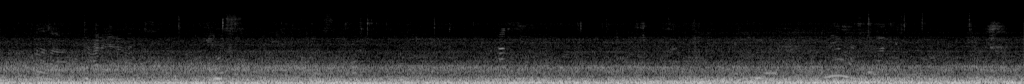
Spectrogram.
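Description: Steady road and engine rumble heard from inside a moving vehicle at speed, with faint indistinct voices in the background.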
